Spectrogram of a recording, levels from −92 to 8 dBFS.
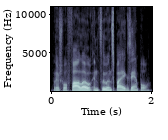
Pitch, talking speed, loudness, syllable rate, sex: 120 Hz, 180 wpm, -18 LUFS, 6.2 syllables/s, male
